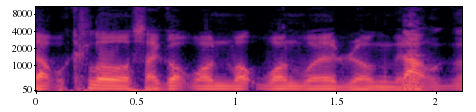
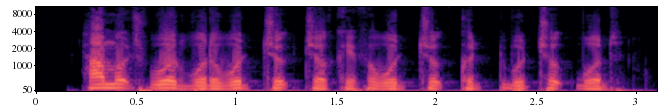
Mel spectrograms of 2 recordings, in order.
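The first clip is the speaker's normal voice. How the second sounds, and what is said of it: Very fast tongue twister. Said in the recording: “I need to say it fast”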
